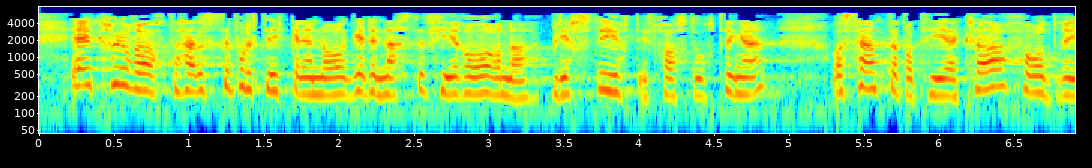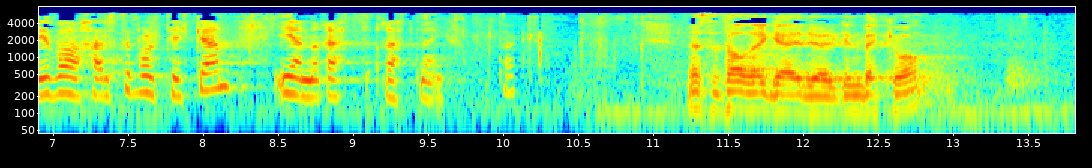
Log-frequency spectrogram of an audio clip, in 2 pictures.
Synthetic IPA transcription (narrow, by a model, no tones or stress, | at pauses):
jɛɡt̪ʰʁʉːʁɑt̪hɛlsəpʊlət̪ʰɪkːənɪnɔʁɡəɪd̪iːnɛst̪əfiːʁəoːʁənəbliːʁst̪yːʁt̪ɪfʁɑːst̪uːʁt̪ʰɪŋːə | ʔosɛnt̪əpɑt̪ʰiːəækʰlɑːʁfɔʁod̪ʁiːʋəhɛlsəpʊlət̪ʰɪkːənʔɪeːnʁɛt̪ʁɛt̪nɪ̰ŋ | t̪ʰɑk | nʔɛst̪ət̪ʰɑːləɾɡæɪd̪jœɾɡənbɛkːəʋɔn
